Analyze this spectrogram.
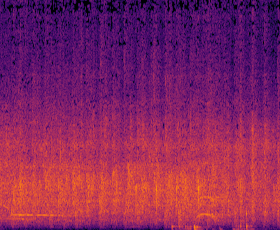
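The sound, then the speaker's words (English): Sustained applause from a sizable audience for a performer after a performance, a dense wash of many hands clapping steadily, with a few louder claps and faint voices mixed in. “Clap it up”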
